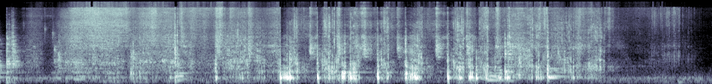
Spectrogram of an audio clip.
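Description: Moong dal roasts in cow ghee in a pan, stirred with a steady run of close scraping, rattling and sizzling clatter that continues unevenly for several seconds before fading out.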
